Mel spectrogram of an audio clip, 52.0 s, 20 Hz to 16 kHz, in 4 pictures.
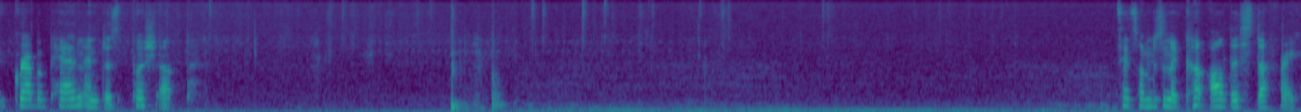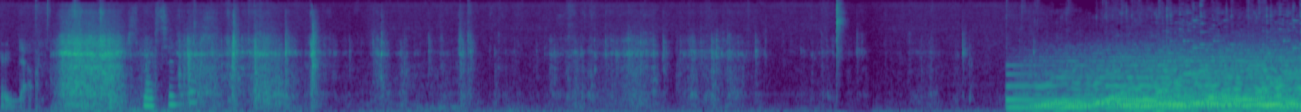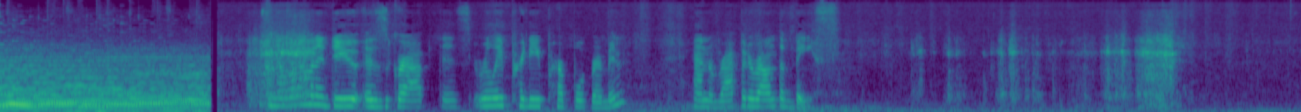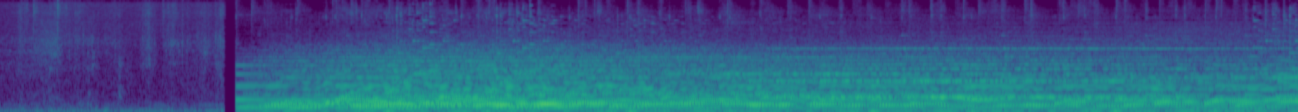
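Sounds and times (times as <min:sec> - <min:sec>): soft background music: 0:23.1 - 0:28.2, 0:41.4 - 0:52.0.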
